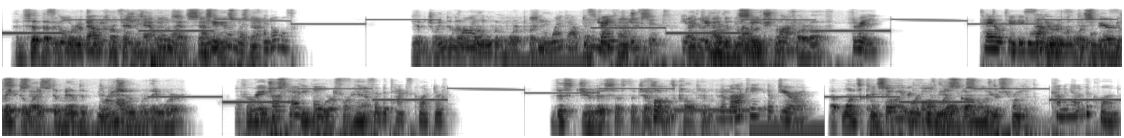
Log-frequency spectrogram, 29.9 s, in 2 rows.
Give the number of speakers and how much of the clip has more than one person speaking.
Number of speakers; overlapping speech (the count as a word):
four, about 54%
